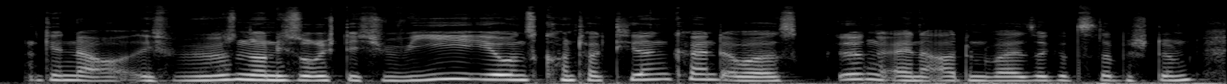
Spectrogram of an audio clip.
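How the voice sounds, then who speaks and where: Her intonation stays fairly even as this woman talks fairly quickly in a medium-pitched voice. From Brandenburg, Germany. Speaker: student radio host. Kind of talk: casual music radio chat. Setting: radio studio.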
